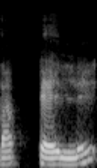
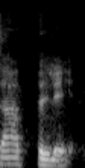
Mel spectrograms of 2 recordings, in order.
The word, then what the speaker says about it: appeler: It's not appelle, it's appelé. Appelé. Appeler. Okay. I said those sounds differently because I wanted you to understand there are three syllables, but when we say them together, it's almost like we're saying two syllables.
